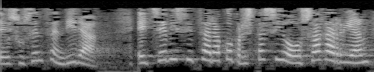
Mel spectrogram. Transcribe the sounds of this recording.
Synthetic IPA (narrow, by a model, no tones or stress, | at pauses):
esuse̞nt͡se̞nd̪iɾa | e̞t͡ʃe̞β̞isit͡saɾako̞pɾe̞st̪asio̞ːsaɣ̞arian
